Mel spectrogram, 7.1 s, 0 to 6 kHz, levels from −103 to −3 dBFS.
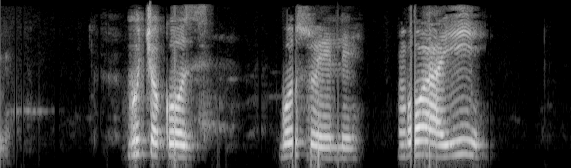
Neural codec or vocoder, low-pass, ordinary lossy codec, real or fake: none; 5.4 kHz; AAC, 24 kbps; real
